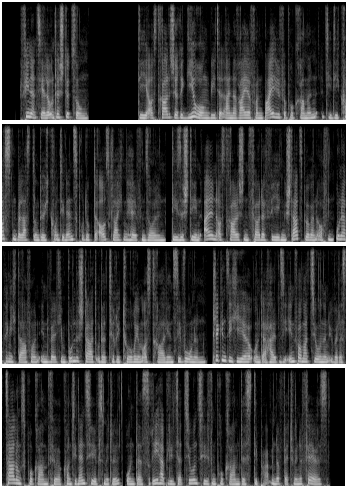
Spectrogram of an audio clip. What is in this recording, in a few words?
German, Financial Assistance; Continence Foundation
